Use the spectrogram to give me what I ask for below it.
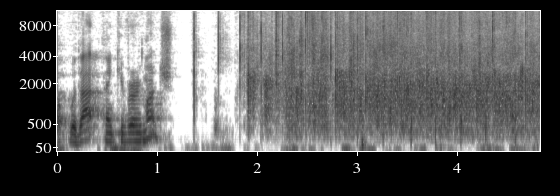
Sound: applause

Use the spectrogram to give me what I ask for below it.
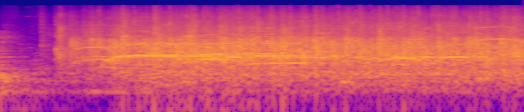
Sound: clapping

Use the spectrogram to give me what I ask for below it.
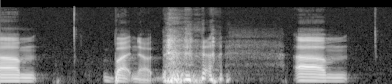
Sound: laughs

